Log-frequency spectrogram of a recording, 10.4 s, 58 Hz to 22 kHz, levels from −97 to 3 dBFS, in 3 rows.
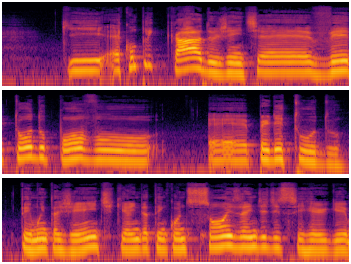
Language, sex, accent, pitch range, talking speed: Portuguese, male, Brazilian, 130-180 Hz, 130 wpm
